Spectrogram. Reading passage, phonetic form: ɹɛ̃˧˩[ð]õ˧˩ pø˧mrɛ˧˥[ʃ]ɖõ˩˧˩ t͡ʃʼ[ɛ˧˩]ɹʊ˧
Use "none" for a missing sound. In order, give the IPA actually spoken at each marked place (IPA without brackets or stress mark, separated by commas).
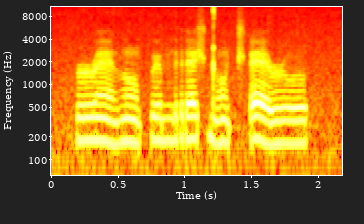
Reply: ð, ʃ, ɛ˥˩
